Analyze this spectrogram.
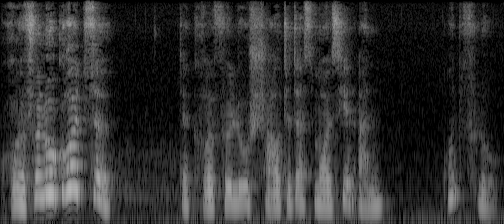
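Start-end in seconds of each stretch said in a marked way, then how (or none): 0.1-1.1 high, loud shocked outcry; aghast yell of disbelief; horrified Gruffalo. A narrator's reading. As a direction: exclaim in monster horror. Monster horrified at being food.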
